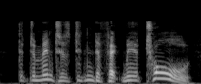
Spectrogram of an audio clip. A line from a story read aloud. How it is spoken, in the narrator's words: Harry said excitedly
